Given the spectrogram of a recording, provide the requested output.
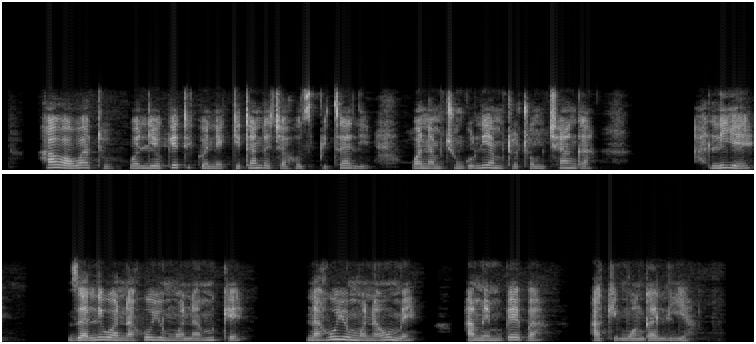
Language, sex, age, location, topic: Swahili, female, 25-35, Wajir, health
